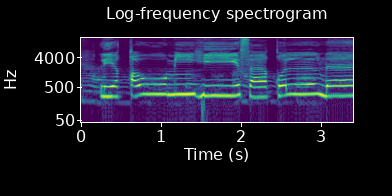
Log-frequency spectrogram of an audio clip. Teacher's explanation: fa dibaca panjang dua harakat, namanya mad silah qasirah karena dia tidak bertemu dengan hamzah di depannya.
